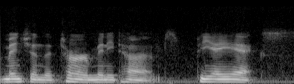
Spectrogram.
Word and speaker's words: Pax: P-A-X, spelled like it sounds, 2 words, Pax Romana, Roman peace.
